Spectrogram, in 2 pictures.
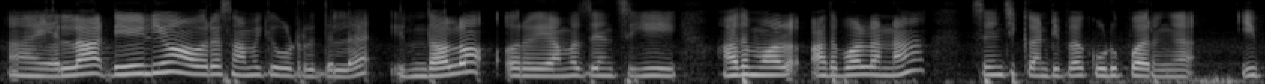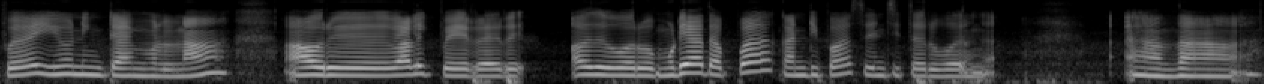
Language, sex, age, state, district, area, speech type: Tamil, female, 45-60, Tamil Nadu, Tiruvannamalai, rural, spontaneous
